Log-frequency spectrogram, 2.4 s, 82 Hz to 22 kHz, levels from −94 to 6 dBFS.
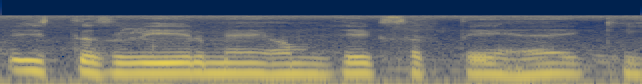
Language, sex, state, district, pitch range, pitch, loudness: Hindi, male, Chandigarh, Chandigarh, 160-170 Hz, 170 Hz, -14 LUFS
